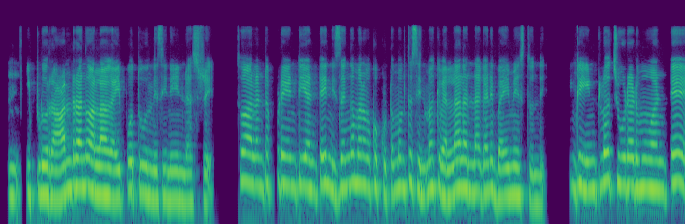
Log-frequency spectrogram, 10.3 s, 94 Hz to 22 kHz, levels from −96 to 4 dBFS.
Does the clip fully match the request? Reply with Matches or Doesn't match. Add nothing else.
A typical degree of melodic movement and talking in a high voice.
Matches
